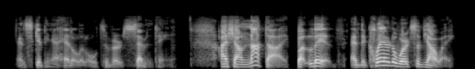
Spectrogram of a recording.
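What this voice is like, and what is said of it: Dry, raspy voice. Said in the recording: “my throat is very dry and raspy today”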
